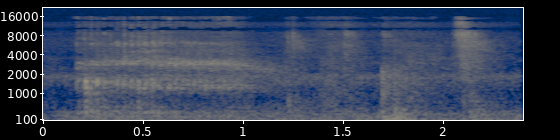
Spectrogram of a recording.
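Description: Quiet room tone with a steady low hum. A faint hiss starts about a quarter second in and lasts under a second, and a soft low thump comes near the end.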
